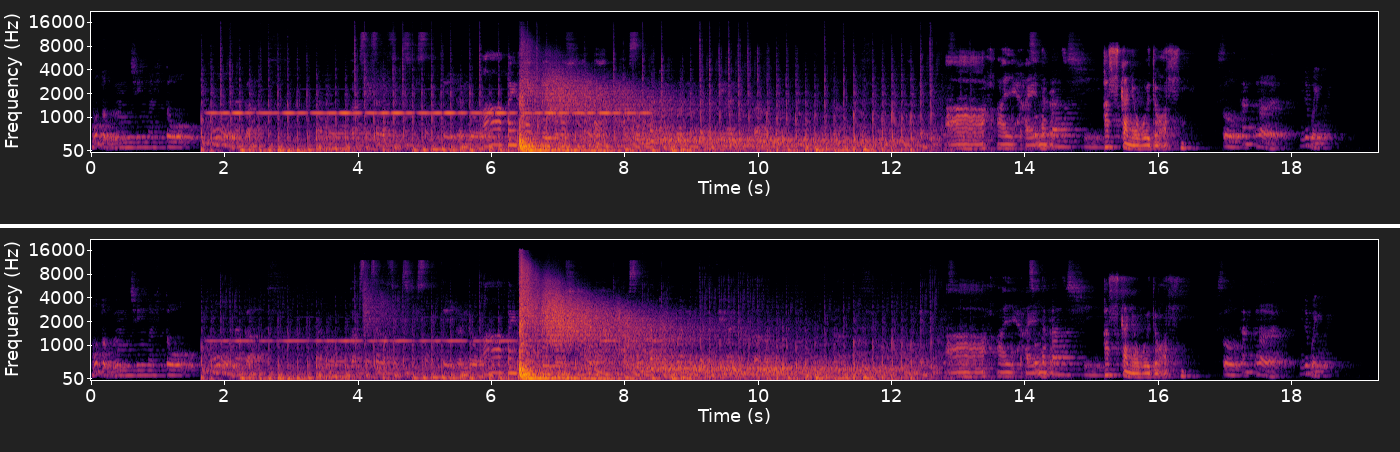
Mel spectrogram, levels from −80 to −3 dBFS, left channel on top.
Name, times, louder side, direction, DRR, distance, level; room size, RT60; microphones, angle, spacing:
voice 1, 0.0-3.0 3.4-6.0 6.3-7.7 8.0-10.2 10.9-11.9 12.4-13.3 13.9-15.3 16.9-18.4, left 1 dB, 10° right, 3 dB, 5.9 m, -42 dB
sound 1, 1.6-13.8, equal, 40° left, 3.8 m, -38 dB
sound 2, 1.7-8.7, left 8 dB, 10° left, 4.2 m, -40 dB
sound 3, 4.1-4.4 6.4-12.4, right 3 dB, 55° right, 1.1 m, -32 dB
voice 2, 5.9-7.7 12.2-12.3 12.8-14.4 15.2-16.4, left 2 dB, 80° left, 7 dB, 1.7 m, -36 dB
25.5 x 17.5 x 9.0 m, 0.88 s
head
